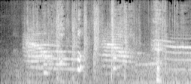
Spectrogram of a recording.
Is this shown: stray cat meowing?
yes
